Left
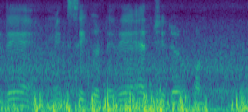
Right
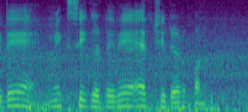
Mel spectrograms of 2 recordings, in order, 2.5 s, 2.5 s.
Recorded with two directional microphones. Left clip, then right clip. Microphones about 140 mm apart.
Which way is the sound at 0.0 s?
35° right (ahead or behind).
